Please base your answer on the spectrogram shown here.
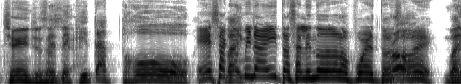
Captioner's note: speaking In Foreign Language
